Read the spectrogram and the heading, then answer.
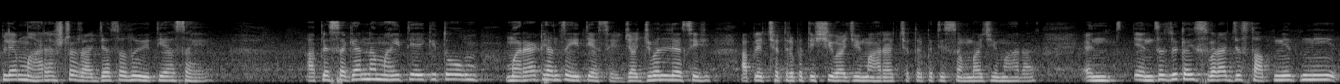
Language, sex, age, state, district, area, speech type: Marathi, female, 45-60, Maharashtra, Jalna, urban, spontaneous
